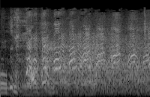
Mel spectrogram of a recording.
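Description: Theatre audience and judges laughing together, a dense wave of many overlapping laughs that breaks out about a third of a second in.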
